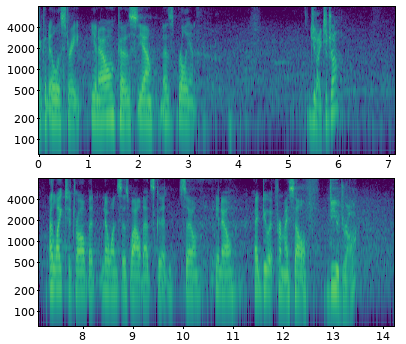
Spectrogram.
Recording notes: live in front of a group of librarians at the American Library Association's Annual Conference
